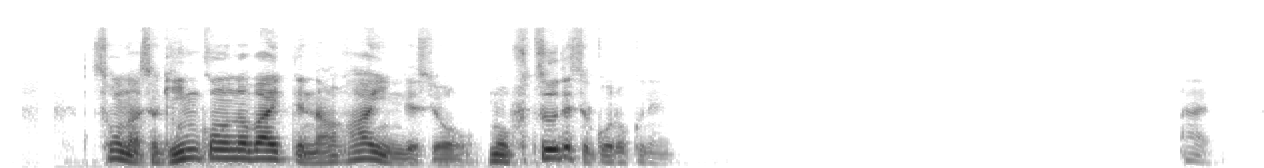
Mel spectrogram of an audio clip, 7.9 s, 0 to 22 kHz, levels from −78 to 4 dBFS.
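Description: From about 3.44 to 4.24 s there's zipper noise: the level drops by roughly 20 dB in 1 dB jumps, around 30 a second, with no smoothing between them. Each jump leaves a tiny click, so you hear a ticking zip riding on the speech as it fades.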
